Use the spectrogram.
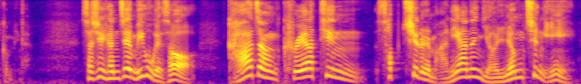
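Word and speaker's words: creatine: 크리에이틴. 한국에서는 이제 크레아틴이라고 합니까? 지금 영상에서 제가 입에 크리에이틴이 붙어가지고 크레아틴, 크레에틴 뭐 이런 식으로 이제 발음하겠지만은 이게 크레아틴이라고 생각하시면 되겠습니다. 아시겠죠?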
